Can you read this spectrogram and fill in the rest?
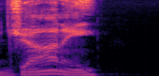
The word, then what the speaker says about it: Jonny: Uh, you can get a discount uh, if you use my name, uh, Jonny.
